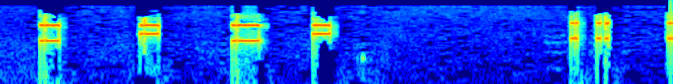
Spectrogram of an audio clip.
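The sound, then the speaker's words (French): Telephone keypad tones dial a conference access code: several short, clean beeps at uneven intervals, with a long pause midway and a quick cluster of presses near the end. “Veuillez composer le code d'accès à la conférence.”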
